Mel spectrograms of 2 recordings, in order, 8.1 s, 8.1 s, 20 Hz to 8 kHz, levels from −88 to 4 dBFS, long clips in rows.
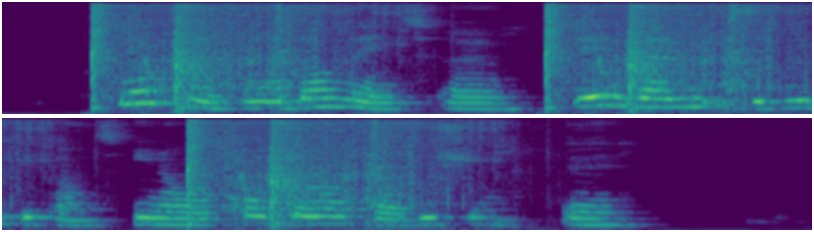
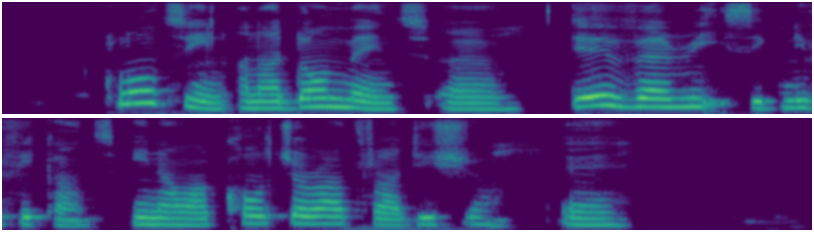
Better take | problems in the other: second | background sound (Shatter / Crushing); 5 dB below the speech // room echo; dies away in 0.3 s

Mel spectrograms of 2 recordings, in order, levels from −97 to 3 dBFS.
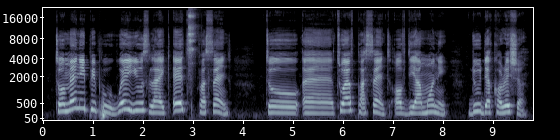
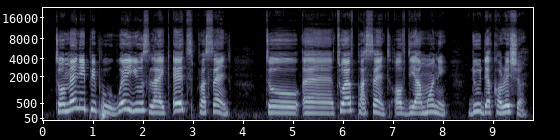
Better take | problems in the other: second | background sound (Tambourine); 1 dB below the speech

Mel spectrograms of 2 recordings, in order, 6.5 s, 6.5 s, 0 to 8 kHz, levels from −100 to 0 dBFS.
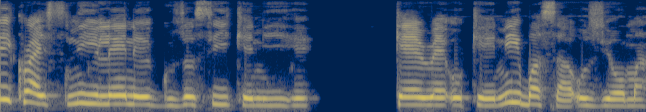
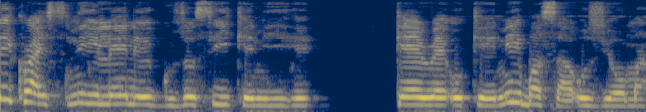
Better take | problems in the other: first | room echo; dies away in 0.2 s

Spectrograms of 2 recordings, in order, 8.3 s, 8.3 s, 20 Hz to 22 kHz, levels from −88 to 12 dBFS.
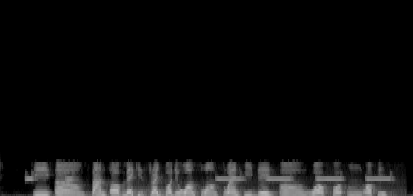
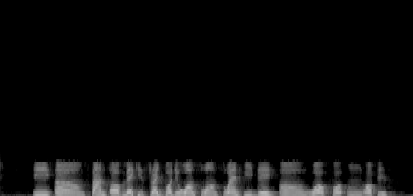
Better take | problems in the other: second | background sound (Microwave oven); 17 dB below the speech

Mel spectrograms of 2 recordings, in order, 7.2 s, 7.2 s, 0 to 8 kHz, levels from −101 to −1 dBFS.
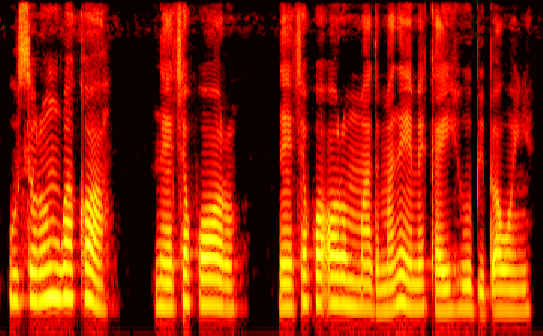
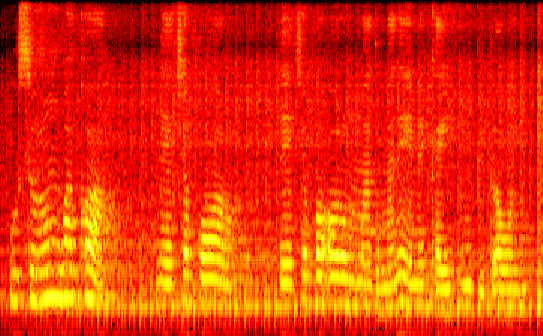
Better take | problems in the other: first | background sound (Snare drum); 11 dB below the speech // room echo; dies away in 1.8 s

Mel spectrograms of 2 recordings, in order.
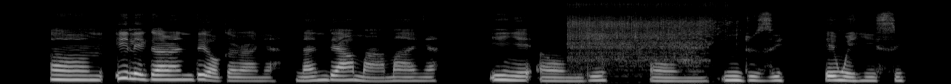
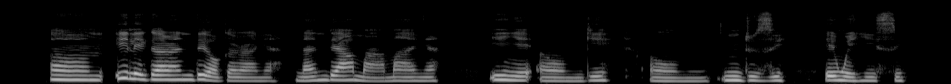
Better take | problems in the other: second | noise reduction (classical method spectral subtraction)

